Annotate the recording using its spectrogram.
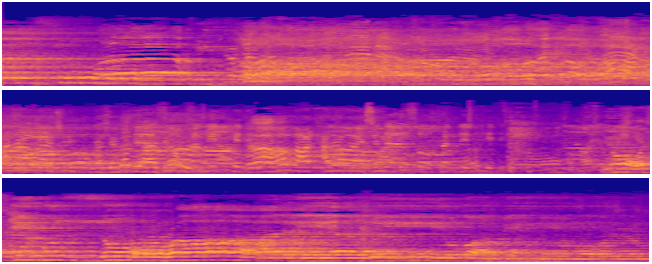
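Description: A young man chants melodiously into a microphone, heard through a loudspeaker in an echoing hall.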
